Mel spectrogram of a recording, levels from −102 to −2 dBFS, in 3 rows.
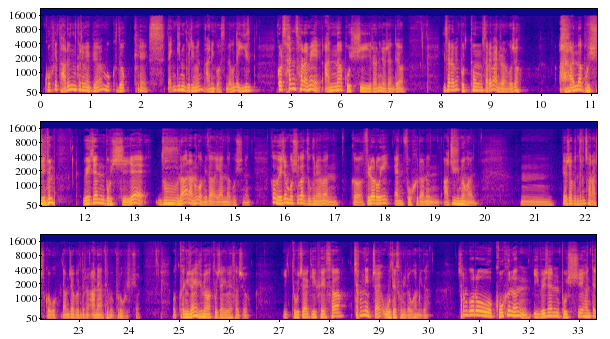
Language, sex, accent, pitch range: Korean, male, native, 110-150 Hz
